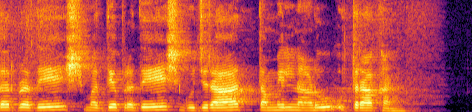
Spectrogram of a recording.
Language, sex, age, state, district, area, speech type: Sindhi, female, 45-60, Gujarat, Surat, urban, spontaneous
